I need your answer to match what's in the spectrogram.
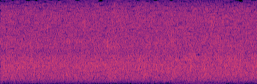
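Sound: flowing river water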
